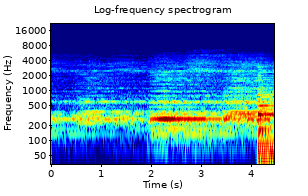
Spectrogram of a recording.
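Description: Intro of an electronic track: held synthesizer notes with no beat, swelling louder about halfway through.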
